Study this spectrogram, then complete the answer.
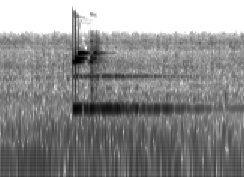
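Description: A bright chime rings out once.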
